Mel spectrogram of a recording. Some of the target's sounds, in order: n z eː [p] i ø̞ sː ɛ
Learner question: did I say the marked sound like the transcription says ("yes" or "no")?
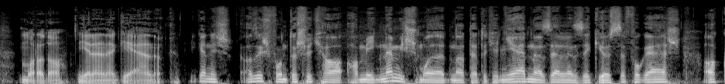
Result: no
